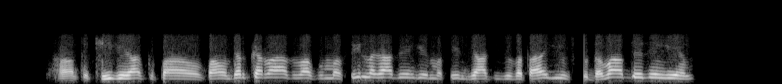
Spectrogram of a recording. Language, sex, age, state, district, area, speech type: Hindi, male, 45-60, Uttar Pradesh, Pratapgarh, rural, conversation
